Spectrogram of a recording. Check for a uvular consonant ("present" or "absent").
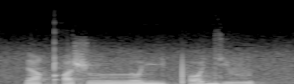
present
